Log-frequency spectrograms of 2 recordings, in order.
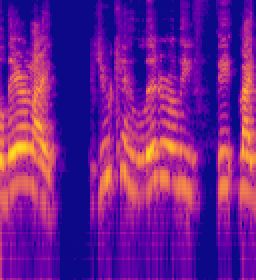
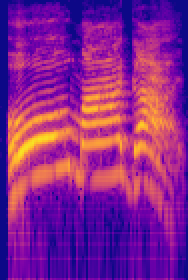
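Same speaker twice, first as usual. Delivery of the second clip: high, very drawn-out shock; overwhelmed exclamation; 5 semitones higher, 4 dB louder, much slower than usual. Retold or imitated. Patient feeling sudden pressure on her chest, stunned exclamation. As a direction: stretch every word as the pressure hits.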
